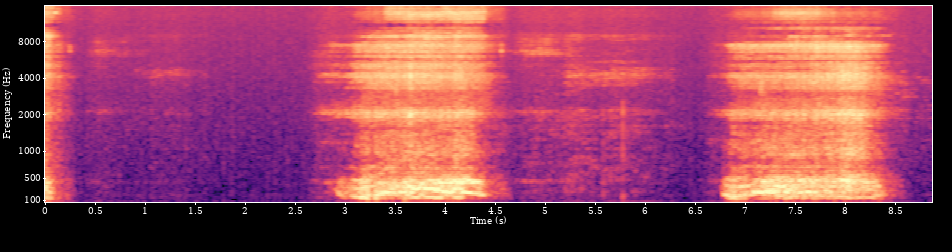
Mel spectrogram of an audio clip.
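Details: Dog snoring: two rasping, rattling snores separated by quiet pauses in a silent room.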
